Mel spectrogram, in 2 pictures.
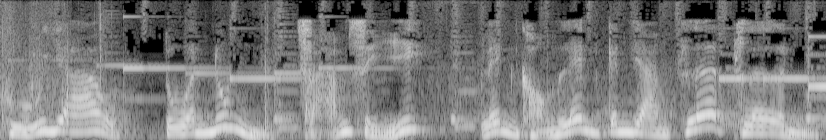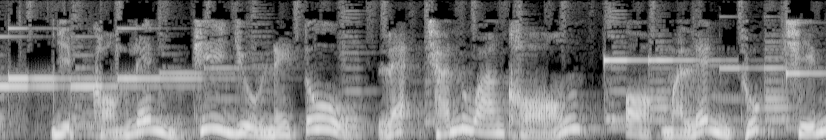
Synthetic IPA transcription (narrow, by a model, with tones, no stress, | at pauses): hʰuː˩˦jaː˧wt̪u˧ɐnu˥˩msa̰ː˩˦msiː˩˦ | le˥˩nkʰɔː˩˦ŋle˥˩nka˧njaː˨˩ŋpʰlɤː˥˩t̪̚pʰlɤː˧˩nji˨˩p̚kʰɔː˩˦ŋle˥˩nt̪ʰiː˥˩juː˨˩na˧jt̪uː˥˩lɛ˦˥ʔt͡ɕʰa˦˥nwaː˧ŋkʰɔː˩˦ŋʔɔː˨˩k̚maː˧le˥˩nt̪ʰu˦˥k̚t͡ɕʰi˦˥n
